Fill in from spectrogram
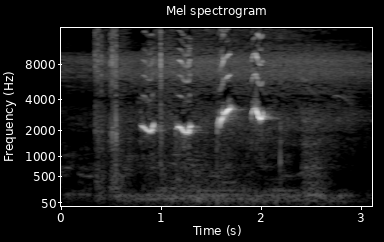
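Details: Greater green leafbird, a caged bird, giving four spaced, clear whistled notes, each slightly higher than the last, over a low background hum, as a lure to rouse other leafbirds.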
